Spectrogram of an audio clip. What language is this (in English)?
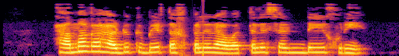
Pashto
